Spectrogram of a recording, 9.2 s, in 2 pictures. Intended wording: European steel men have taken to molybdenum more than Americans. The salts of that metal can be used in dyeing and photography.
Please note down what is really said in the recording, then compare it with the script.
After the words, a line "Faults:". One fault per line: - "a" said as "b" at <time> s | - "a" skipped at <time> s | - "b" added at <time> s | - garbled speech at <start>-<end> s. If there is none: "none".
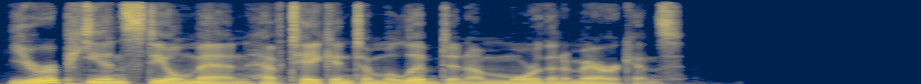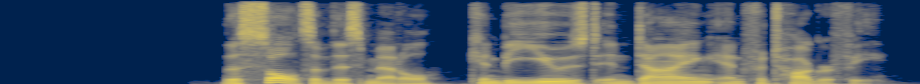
European steel men have taken to molybdenum more than Americans. The salts of this metal can be used in dyeing and photography.
Faults:
- "that" said as "this" at 6.2 s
